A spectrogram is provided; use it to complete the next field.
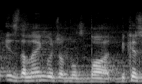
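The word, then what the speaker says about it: ض: Now, the dad, the scholars differ on how exactly to pronounce it. But the correct position, Allah knows best, is the left side of the tongue. It touches the left side of the top teeth, the upper teeth.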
